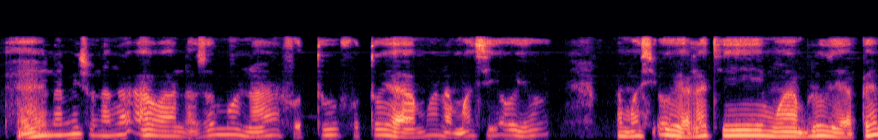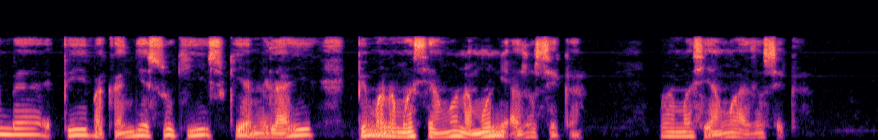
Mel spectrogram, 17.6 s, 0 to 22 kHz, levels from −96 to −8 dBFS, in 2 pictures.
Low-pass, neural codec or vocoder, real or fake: 7.2 kHz; none; real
